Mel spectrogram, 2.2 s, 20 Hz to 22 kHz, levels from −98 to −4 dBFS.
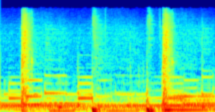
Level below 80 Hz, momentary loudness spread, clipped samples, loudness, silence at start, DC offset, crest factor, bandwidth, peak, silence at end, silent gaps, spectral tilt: -26 dBFS; 6 LU; under 0.1%; -17 LUFS; 0 s; under 0.1%; 14 dB; 16.5 kHz; -2 dBFS; 0 s; none; -6 dB/octave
